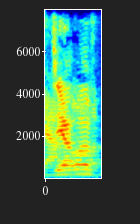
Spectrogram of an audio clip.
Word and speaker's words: Dyatlov: Dyatlov. Yes, It's Dyatlov Pass incident.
